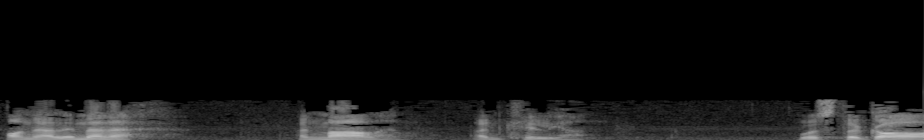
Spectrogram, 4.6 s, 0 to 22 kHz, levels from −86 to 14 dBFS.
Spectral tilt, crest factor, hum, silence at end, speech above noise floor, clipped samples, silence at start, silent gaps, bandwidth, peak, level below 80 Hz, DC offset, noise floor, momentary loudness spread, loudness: -5 dB/octave; 18 dB; none; 0 s; 36 dB; under 0.1%; 0.05 s; none; 6.6 kHz; -4 dBFS; -62 dBFS; under 0.1%; -56 dBFS; 16 LU; -21 LUFS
